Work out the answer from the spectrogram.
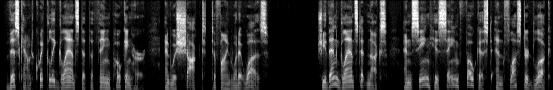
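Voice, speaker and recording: A man narrating an audio story in a slow, expressive storytelling read. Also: mid-range voice, dry recording, studio quality.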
